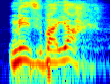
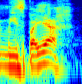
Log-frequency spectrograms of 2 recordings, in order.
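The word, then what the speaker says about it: מזבח: The altar is, there's a Hebrew word, and it says, and it's pronounced mizbayach. Hay una palabra en hebreo que se pronuncia misbayach, That means altar in que Hebrew.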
